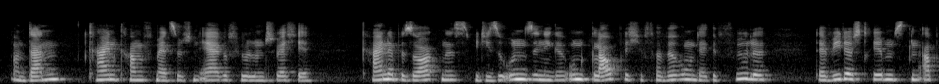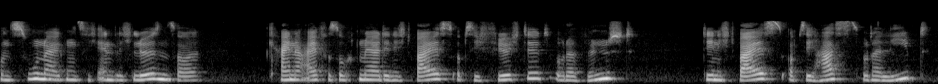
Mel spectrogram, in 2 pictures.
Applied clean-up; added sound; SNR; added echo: none; none; none; none.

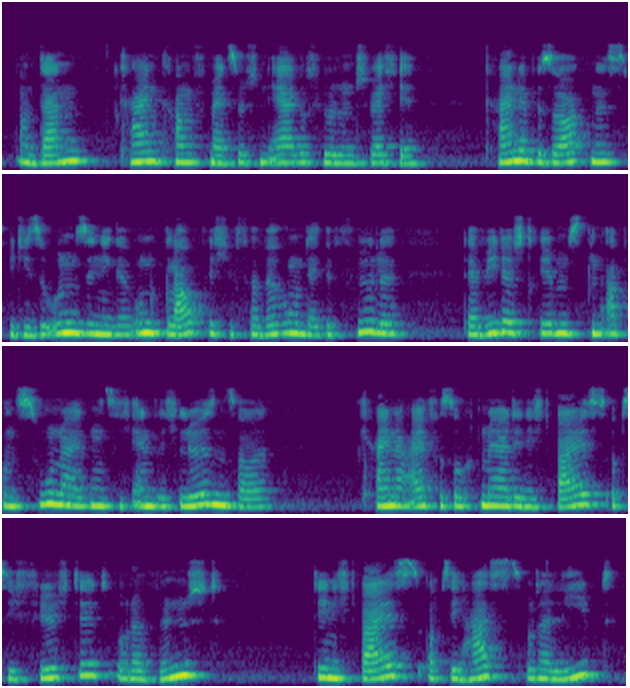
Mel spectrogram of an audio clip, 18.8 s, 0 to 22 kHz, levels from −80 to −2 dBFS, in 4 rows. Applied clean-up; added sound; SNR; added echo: none; none; none; reverberation time 0.3 s.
